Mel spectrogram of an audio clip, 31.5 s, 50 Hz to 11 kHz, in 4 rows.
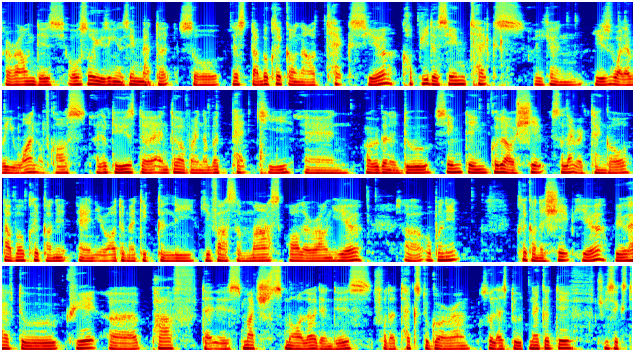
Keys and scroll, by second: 12.4 v.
